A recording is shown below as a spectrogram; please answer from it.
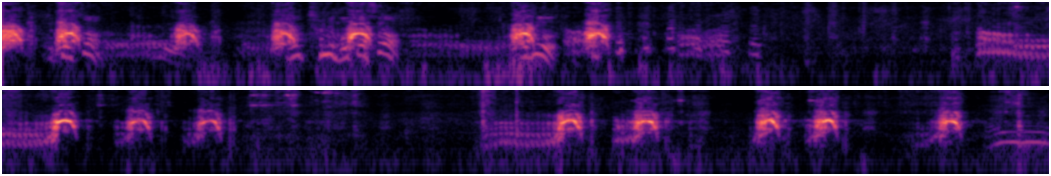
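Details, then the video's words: Dog protecting a child while getting in the way of a grandfather's farming; sharp, loud barks in short runs of two to four, separated by pauses, with a person speaking in between. "강아지가 아이 지키기"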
